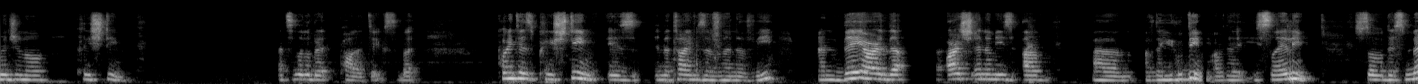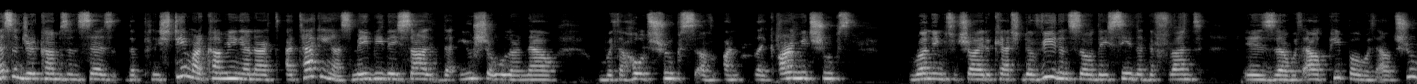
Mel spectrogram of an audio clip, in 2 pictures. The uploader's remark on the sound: Zoom Class.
